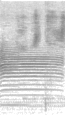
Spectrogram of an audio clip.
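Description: A single sustained sheep bleat from the Minecraft modpack GregTech New Horizons, a clear, close, wavering cry lasting about a second with nothing else heard.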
